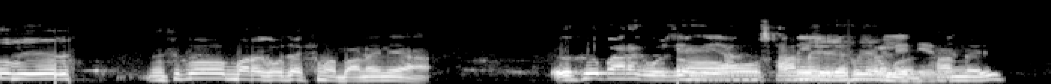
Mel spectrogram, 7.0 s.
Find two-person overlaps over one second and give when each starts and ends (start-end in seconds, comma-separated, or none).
4.5-6.4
